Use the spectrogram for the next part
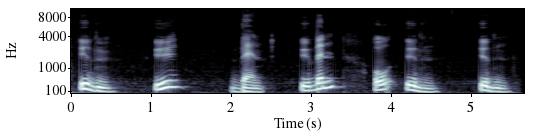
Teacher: Essa aqui é fácil, você vai fazer o biquinho, agora o biquinho mesmo pra fora, assim, né? Como se estivesse pronunciando U mesmo, U. Só que você vai fazer o bico e falar I. Mas aí, né, vai mais pro U mesmo.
